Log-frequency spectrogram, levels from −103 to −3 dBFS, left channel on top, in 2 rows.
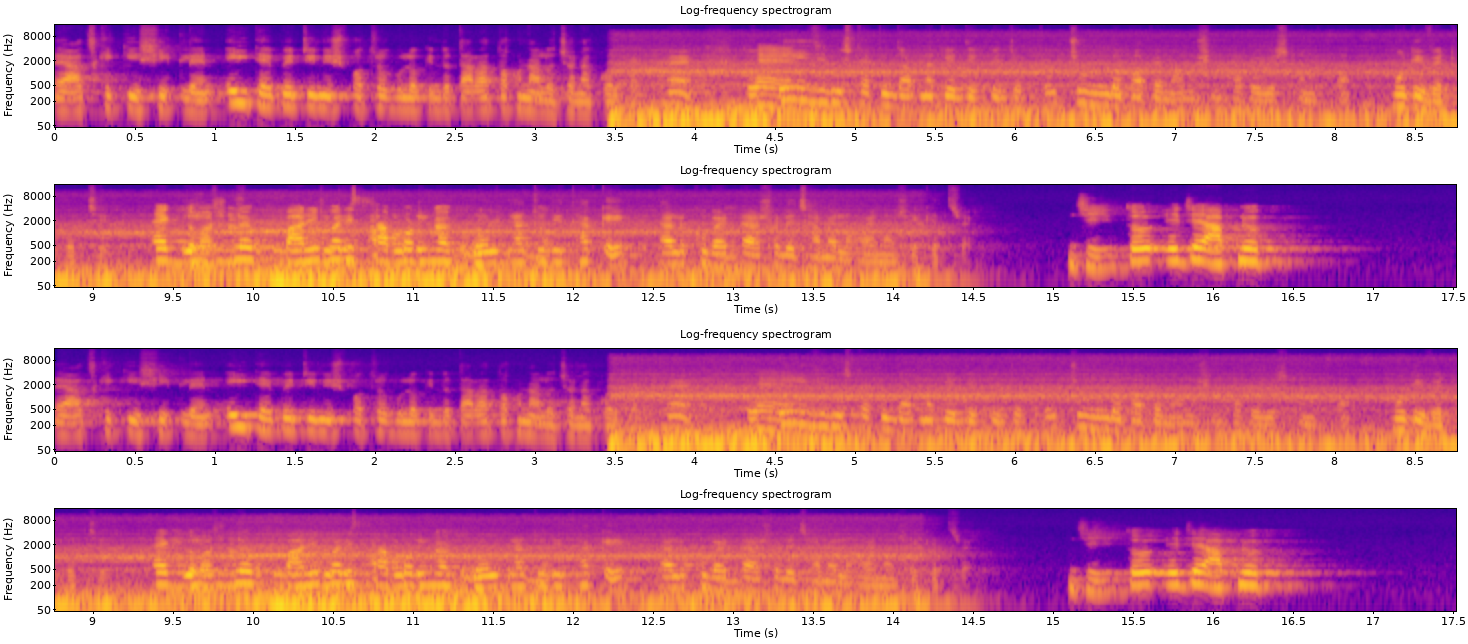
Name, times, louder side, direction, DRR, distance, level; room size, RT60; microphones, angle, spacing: voice 1, 0.0-8.1 8.4-9.1 9.6-14.5, left 2 dB, 35° left, 14 dB, 1.1 m, -31 dB
sound 1, 3.5-14.2, equal, 10° right, 4.6 m, -28 dB
voice 2, 9.4-11.5 11.7-11.9 12.9-13.1 15.1-16.3, left 3 dB, 75° left, 12 dB, 1.4 m, -25 dB
21.5 x 20.0 x 7.6 m, 0.92 s
head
